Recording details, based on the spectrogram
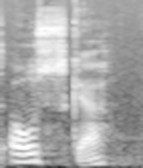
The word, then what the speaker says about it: aska: Och aska, det uttalades åska i Huaröd.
